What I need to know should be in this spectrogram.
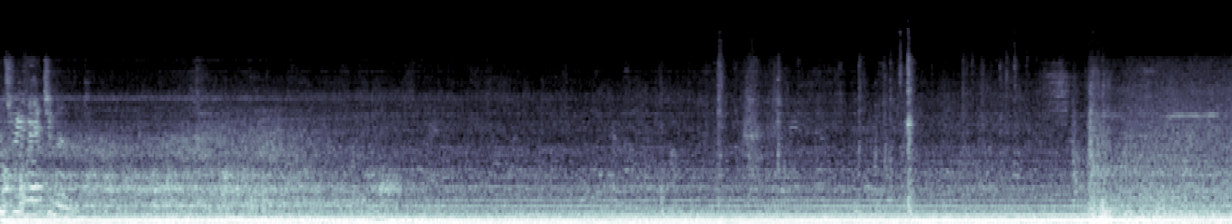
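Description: A train rolls along the track and slows to a stop.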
